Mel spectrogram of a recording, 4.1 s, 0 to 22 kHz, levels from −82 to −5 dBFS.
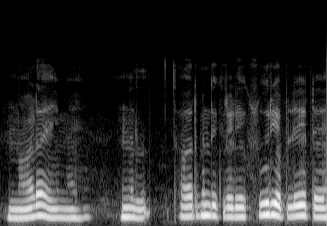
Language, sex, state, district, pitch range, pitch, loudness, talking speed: Marwari, male, Rajasthan, Churu, 155-185 Hz, 165 Hz, -16 LUFS, 160 wpm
